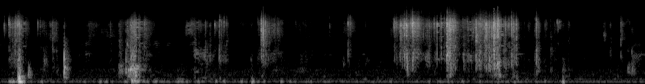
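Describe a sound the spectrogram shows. Foil wrappers crinkle and tear as packs are opened.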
